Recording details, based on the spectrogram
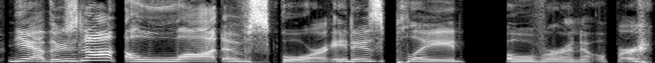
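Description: A woman's voice: mid-range voice, expressive, unhurried, no room sound, clean studio sound. A woman co-hosting a movie podcast, giving a casual, wry conversational recap. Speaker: podcast co-host reviewing films.

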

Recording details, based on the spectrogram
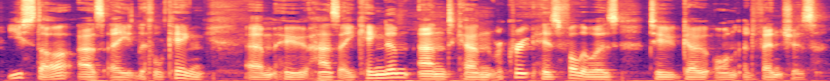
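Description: A man's voice: low voice, unhurried. A man competing in a comedy panel game with casual, sweary banter and improvised reviews. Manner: informal, sweary.

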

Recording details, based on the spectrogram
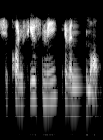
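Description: A woman from South Africa whose first language is Tswana, a guest author calling in to an interview and telling her life story in a measured, deliberate way. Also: sits low, dry recording. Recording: dry, tinny phone line.

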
